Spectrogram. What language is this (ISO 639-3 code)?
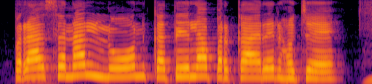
mag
